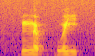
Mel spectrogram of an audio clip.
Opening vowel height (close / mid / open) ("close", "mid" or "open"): open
